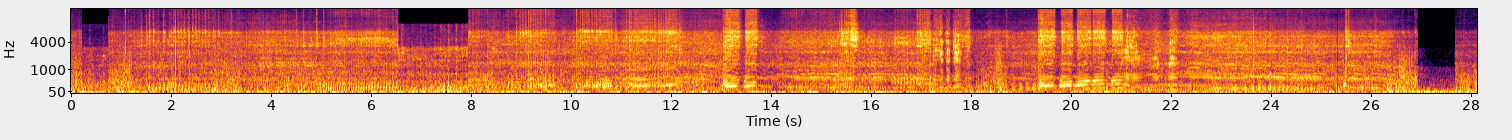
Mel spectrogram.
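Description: Dirt bike engines running while riding. The engine pitch rises and falls again and again with the throttle and gear changes, and a second dirt bike runs nearby.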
